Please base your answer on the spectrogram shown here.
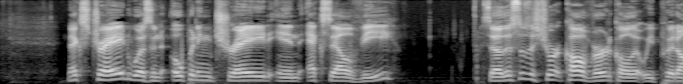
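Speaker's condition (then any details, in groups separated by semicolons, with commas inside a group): No condition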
